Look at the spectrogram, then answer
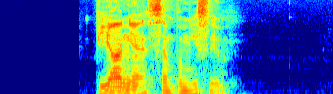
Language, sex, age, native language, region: Slovenian, male, 18-29, Slovenian, Drava region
